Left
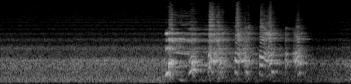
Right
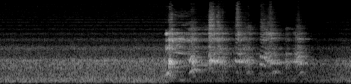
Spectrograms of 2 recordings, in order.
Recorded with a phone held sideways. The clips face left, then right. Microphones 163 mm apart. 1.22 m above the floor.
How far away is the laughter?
About 0.8 m.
